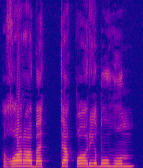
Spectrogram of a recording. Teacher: کلمت غربت میں غین کی ادائیگی حلق کے اوپر والی حصے سے ہے اور غین حروف التفخیم میں سے ہے تو ہمیں یہ حرف کو موٹی آواز میں پڑھنا ہے۔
